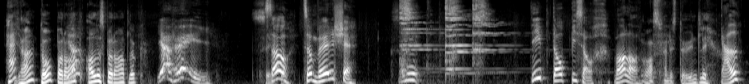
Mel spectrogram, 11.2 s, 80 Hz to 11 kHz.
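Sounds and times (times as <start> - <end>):
speech: 0.2 - 3.2, 3.8 - 6.5, 8.0 - 11.2
wine glasses clinking in a toast: 5.9 - 9.2.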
